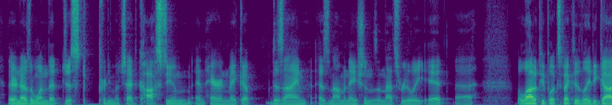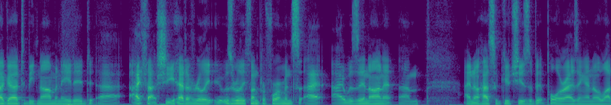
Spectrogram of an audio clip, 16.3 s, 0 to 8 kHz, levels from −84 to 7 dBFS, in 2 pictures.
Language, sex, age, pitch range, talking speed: English, male, 20-39, 105-120 Hz, 230 wpm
